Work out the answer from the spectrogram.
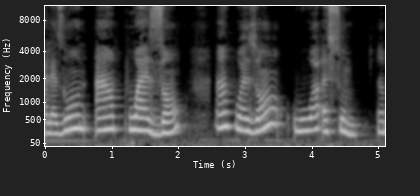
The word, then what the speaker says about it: poison: même chose ici un poison est-ce entre deux voyelles ça se prononce Z un poison donc vous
